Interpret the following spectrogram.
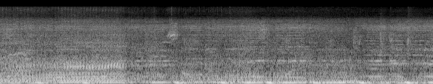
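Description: Bass-heavy recorded music played back through a mixer into a small speaker system. A rising whine climbs over the first second and stops abruptly, and a strong bass line pulses throughout.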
